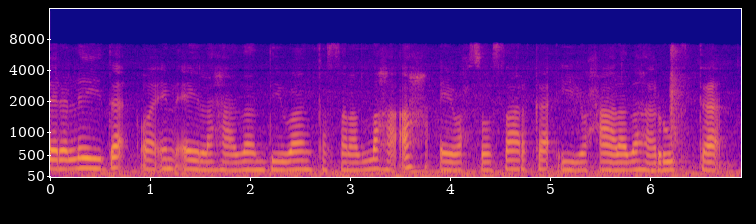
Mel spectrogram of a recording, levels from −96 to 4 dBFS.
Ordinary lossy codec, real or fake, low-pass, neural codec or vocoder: none; real; 7.2 kHz; none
